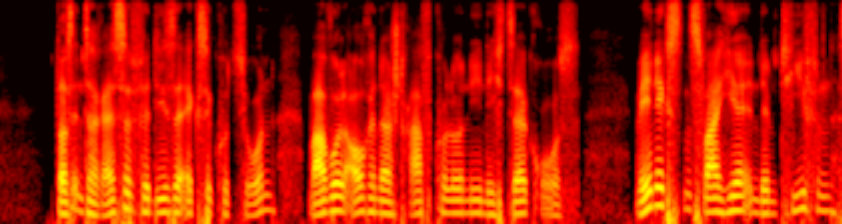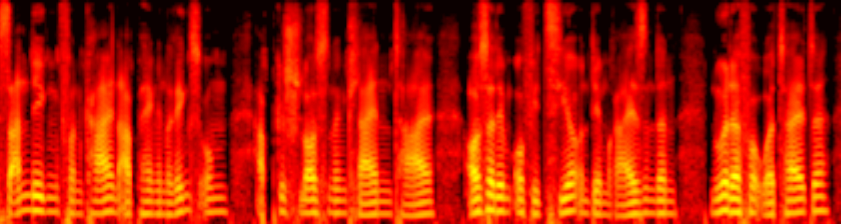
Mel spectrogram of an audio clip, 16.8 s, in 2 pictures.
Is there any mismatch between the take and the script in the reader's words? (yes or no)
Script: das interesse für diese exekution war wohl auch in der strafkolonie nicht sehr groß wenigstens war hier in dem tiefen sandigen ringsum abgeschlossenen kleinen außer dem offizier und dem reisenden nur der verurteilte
yes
